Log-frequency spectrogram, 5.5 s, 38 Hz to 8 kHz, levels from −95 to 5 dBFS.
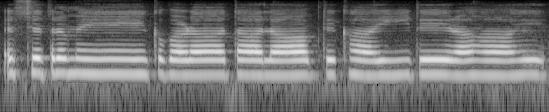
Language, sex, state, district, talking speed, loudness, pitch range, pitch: Hindi, female, Madhya Pradesh, Bhopal, 110 wpm, -14 LUFS, 225-235 Hz, 230 Hz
